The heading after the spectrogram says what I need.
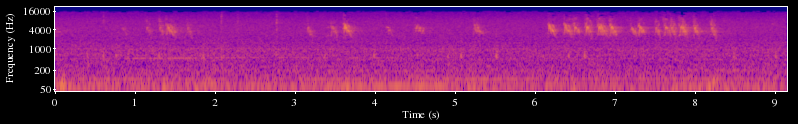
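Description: Great spotted woodpecker giving short, sharp high notes, scattered at first and then bunched in quick clusters, over a steady low rumble of traffic or wind.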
